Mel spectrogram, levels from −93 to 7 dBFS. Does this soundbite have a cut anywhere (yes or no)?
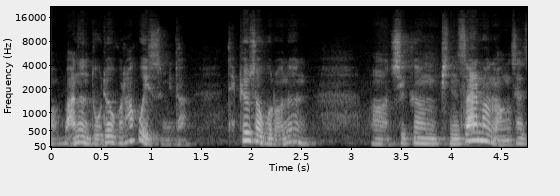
no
